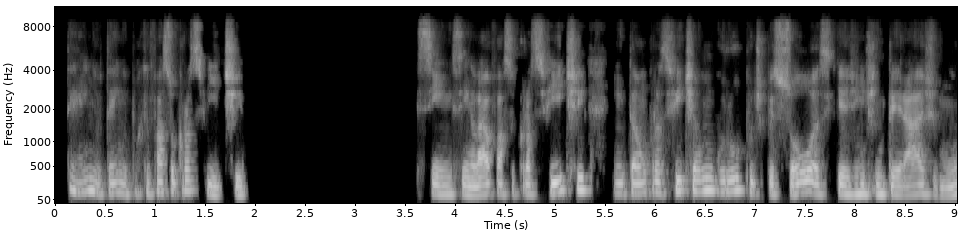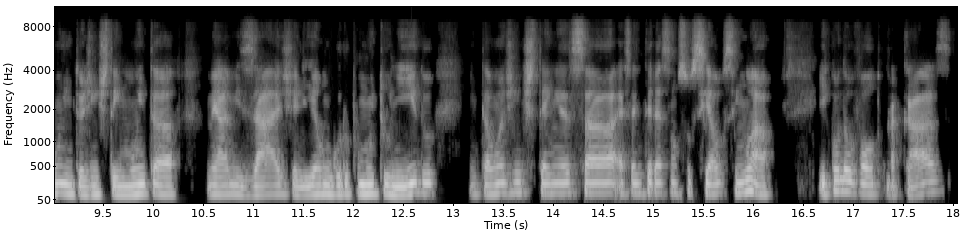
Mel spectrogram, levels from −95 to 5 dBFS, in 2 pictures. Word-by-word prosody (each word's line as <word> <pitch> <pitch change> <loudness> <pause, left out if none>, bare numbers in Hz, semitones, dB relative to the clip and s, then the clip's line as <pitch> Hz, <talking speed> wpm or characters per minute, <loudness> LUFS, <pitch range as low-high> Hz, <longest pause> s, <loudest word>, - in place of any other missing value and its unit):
Tenho, 155 -3 -1
tenho, 125 0 -3
porque 120 +1 -11
faço 135 +2 -1
o - - -12
crossfit. 110 -9 -1 1.7
Sim, 110 -2 -1
sim, 110 -2 0
lá 105 +2 +5
eu 120 - +1
faço 120 -2 -3
crossfit, 140 +7 +1 0.3
então 125 0 0
o - - -6
crossfit 140 +2 0
é - - +2
um 155 +2 +3
grupo 150 0 0
de 125 -1 -5
pessoas, 115 +1 +2
que - - -1
a - - +2
gente 115 +1 0
interage 110 -1 -1
muito, 115 +4 +2
a - - +3
gente 110 +1 -1
tem 105 -1 +1
muita, 110 0 +3 0.3
né, 115 - 0
amizade, 110 0 -1
ali, 105 +2 +1
é 115 - +2
um 115 0 +3
grupo 115 +1 0
muito 115 0 +3
unido. 120 +5 +3 0.3
Então 115 +1 -3
a 125 - 0
gente 135 +1 -5
tem 125 +1 0
essa 130 0 +1
essa - - -3
interação 130 0 -2
social 120 +1 -1
sim 125 +1 -2
lá. 135 -8 +2 0.5
E 115 - 0
quando 145 +5 +1
eu 140 - +1
volto 115 -3 -1
pra 100 - -6
casa 125 +9 -3
120 Hz, 175 wpm, -25 LUFS, 110-130 Hz, 1.7 s, lá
